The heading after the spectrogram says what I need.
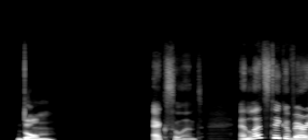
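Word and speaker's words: дом: And now a word we already know, but now we'll pronounce it with the correct letter. D. Dom. Dom.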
